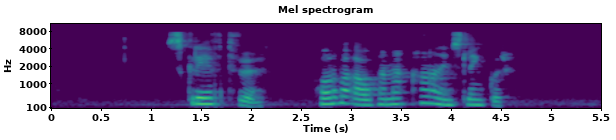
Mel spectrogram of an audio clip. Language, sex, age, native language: Icelandic, female, 50-59, Icelandic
